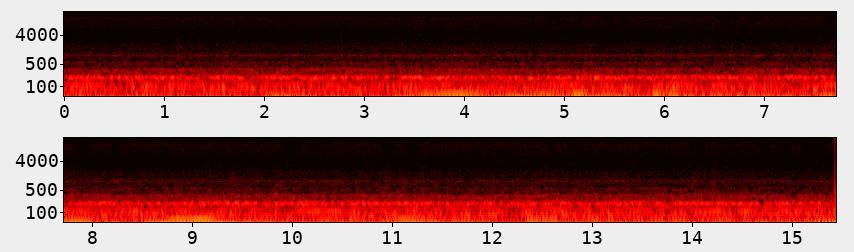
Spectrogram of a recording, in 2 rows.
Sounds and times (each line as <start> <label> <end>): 0.0 slow ventilation noise 15.4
